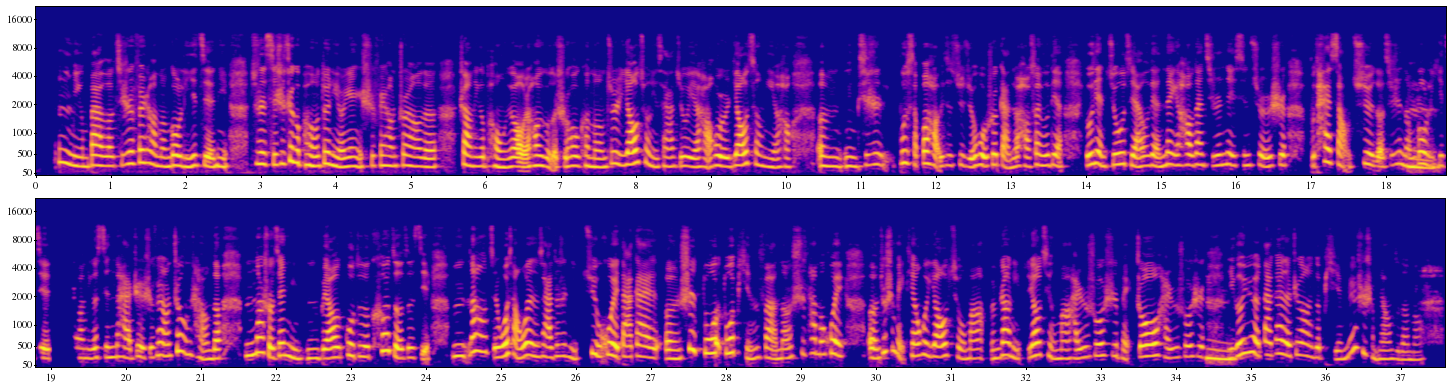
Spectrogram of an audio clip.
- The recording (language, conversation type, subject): Chinese, advice, 朋友群经常要求我参加聚会，但我想拒绝，该怎么说才礼貌？
- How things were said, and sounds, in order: none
